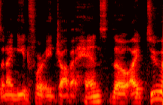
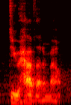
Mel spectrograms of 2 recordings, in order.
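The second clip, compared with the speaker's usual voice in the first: low, mumbled mutter under the breath; 5 semitones lower than usual. In character, with a man standing over there, muttering a question. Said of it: "I'm going to mutter".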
